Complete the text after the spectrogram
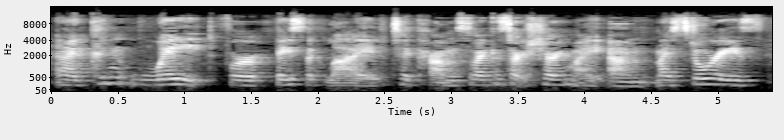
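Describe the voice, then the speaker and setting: Woman, motivational live stream, bright tone, roomy echo. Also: on the low side, fairly even intonation, normal speed, creaky. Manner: chatty, repeats herself, greets commenters.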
